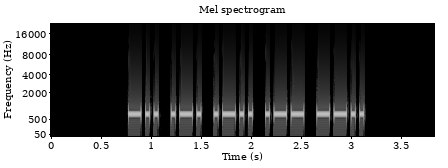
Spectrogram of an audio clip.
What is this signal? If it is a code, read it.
Morse code, heard as a keyed tone, about 28 wpm, 700 Hz. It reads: DRLWZ
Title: Code Groups - 5 Letters - 28wpm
